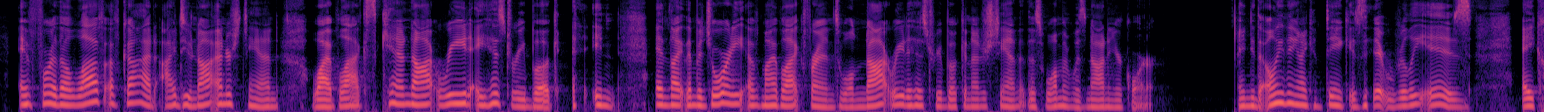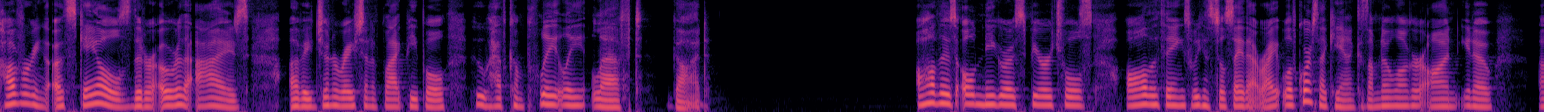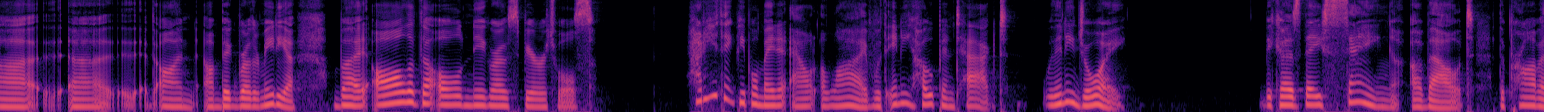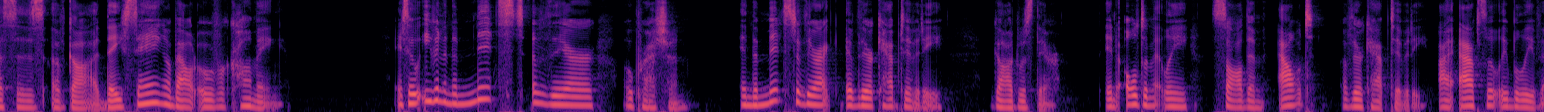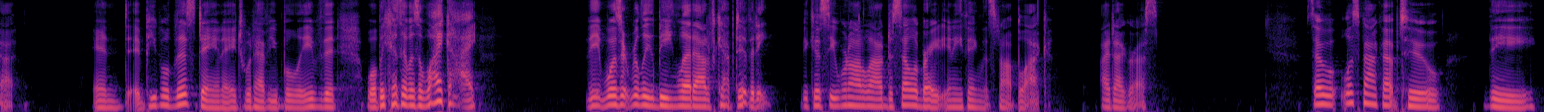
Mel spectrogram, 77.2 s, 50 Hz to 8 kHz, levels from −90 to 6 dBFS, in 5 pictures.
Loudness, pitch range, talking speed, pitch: -32 LUFS, 150-185 Hz, 170 wpm, 165 Hz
